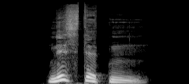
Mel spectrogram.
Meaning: inflection of nisten: 1. first/third-person plural preterite 2. first/third-person plural subjunctive II
- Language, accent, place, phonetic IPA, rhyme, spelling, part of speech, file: German, Germany, Berlin, [ˈnɪstətn̩], -ɪstətn̩, nisteten, verb, De-nisteten.ogg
